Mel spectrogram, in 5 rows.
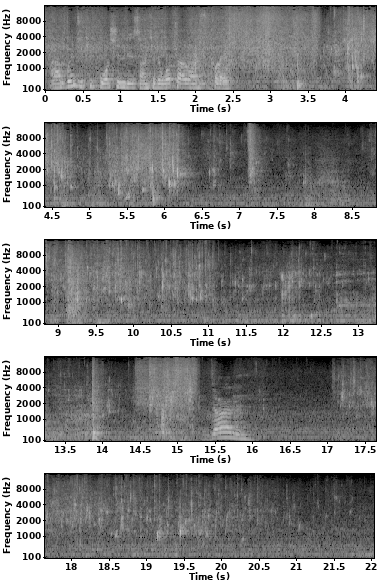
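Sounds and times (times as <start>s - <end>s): tap water running: 0.0s - 6.4s, 8.8s - 15.3s
rinse water poured into sink: 13.8s - 15.3s.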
